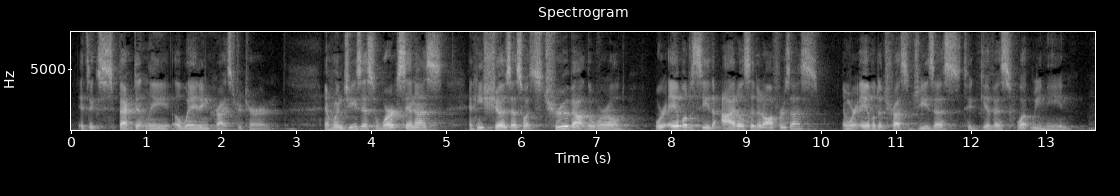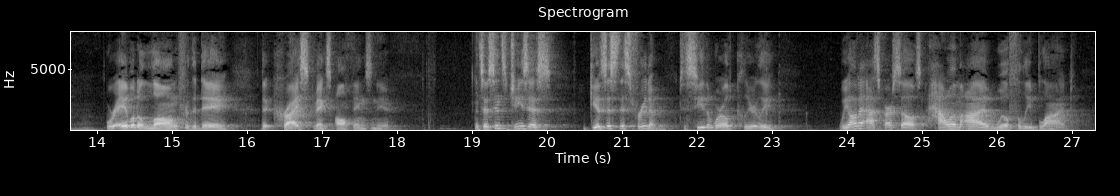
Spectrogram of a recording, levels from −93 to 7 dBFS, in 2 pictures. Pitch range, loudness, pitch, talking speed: 105-170 Hz, -20 LUFS, 130 Hz, 170 wpm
